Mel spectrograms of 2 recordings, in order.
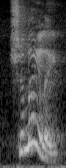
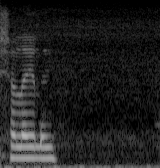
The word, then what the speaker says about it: shillelagh: Shillelagh, yeah. Or Shillelagh, either way. It's Irish, right? Mhm. It's Shillelagh.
